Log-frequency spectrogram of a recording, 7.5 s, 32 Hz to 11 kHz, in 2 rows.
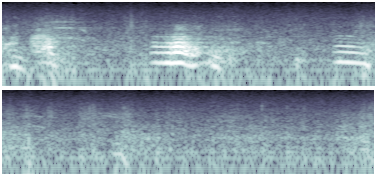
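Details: Wild brown bears fighting in Finland in July 2018 roar in low, harsh, drawn-out bursts.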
